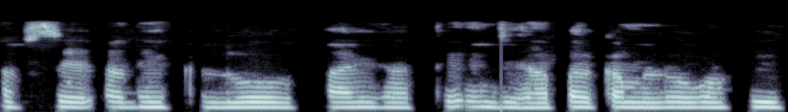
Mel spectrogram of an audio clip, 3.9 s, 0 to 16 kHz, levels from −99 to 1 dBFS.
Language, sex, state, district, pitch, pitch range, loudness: Hindi, male, Uttar Pradesh, Muzaffarnagar, 165 Hz, 160-170 Hz, -15 LUFS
